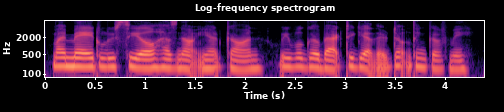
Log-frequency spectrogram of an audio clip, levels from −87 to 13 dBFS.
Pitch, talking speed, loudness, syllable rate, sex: 175 Hz, 220 wpm, -18 LUFS, 4.9 syllables/s, female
